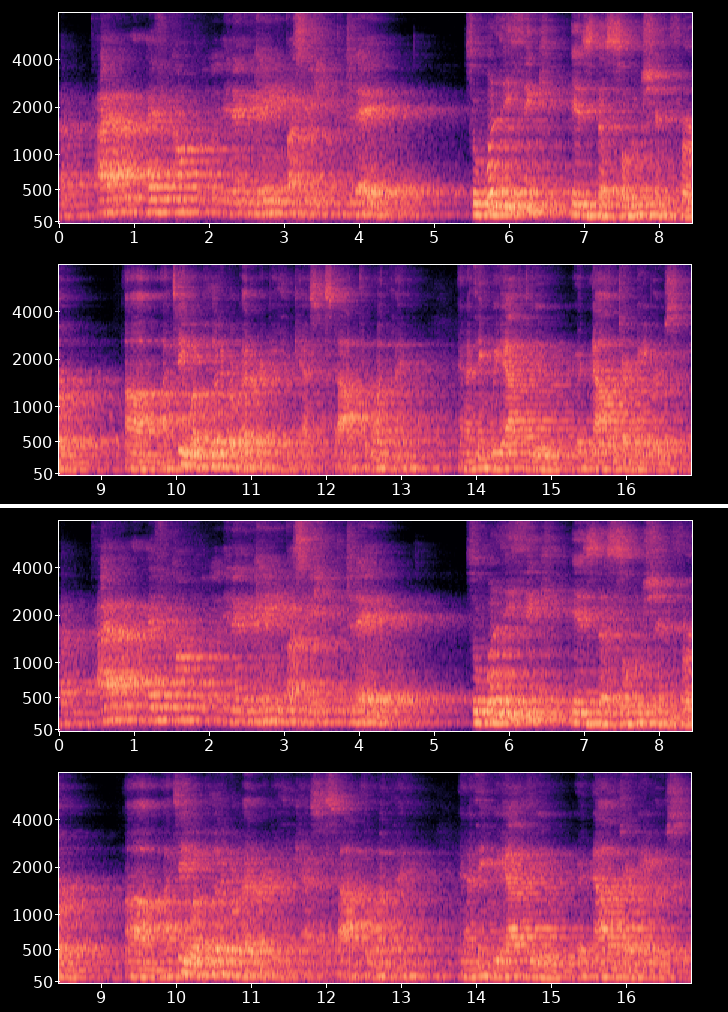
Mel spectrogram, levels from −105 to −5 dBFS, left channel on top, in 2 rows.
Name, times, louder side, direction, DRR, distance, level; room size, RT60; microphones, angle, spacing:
voice 1, 0.4-4.3, left 1 dB, ahead, -14 dB, 1.5 m, -27 dB
voice 2, 5.4-6.6 6.8-8.6 9.3-13.1 13.8-16.7, left 1 dB, 90° left, -4 dB, 0.5 m, -25 dB
3.2 x 2.2 x 3.5 m, 2.9 s
head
